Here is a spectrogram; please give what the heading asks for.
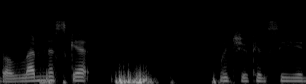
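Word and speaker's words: lemniscate: graph is called a lemnis get which you can see in your notes rhymes with triscuit so this lesson today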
